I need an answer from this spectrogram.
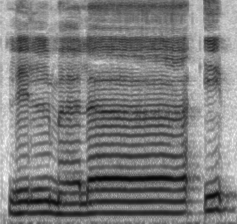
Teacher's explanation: لام کے اوپر کڑی زبر بھی ہے اور مد بھی ہے، تو اس کو ہم نے خوب لمبا کرنا ہوگا، اس لیے کہ اس مد کو تو 5 الف کے مقدار کھینچنا ہوتا ہے ، لمبا کرنا ہوتا ہے، اوپر سے کڑی زبر بھی ہے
